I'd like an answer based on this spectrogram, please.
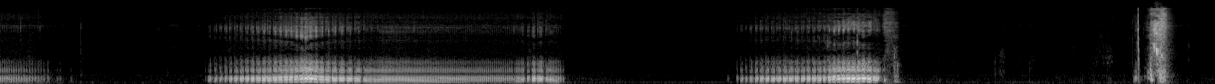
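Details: Pet Jack Russell Terrier complaining constantly, two drawn-out, wavering rumbles of grumbling separated by a pause, then a sharp, brief sneeze near the end.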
